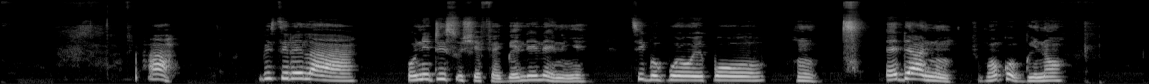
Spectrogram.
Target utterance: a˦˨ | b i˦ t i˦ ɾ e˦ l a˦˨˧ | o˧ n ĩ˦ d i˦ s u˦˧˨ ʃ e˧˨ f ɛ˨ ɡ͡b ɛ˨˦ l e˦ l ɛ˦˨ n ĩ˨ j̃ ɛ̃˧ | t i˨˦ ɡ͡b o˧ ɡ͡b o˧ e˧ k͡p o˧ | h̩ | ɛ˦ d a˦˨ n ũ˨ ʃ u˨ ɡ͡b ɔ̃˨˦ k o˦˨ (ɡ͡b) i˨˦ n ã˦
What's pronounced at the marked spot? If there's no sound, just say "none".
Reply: ɡ͡b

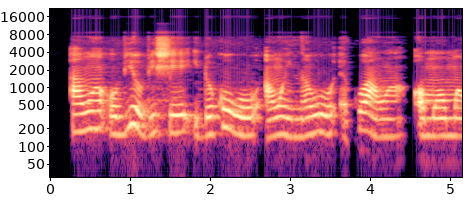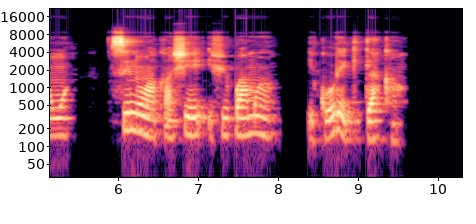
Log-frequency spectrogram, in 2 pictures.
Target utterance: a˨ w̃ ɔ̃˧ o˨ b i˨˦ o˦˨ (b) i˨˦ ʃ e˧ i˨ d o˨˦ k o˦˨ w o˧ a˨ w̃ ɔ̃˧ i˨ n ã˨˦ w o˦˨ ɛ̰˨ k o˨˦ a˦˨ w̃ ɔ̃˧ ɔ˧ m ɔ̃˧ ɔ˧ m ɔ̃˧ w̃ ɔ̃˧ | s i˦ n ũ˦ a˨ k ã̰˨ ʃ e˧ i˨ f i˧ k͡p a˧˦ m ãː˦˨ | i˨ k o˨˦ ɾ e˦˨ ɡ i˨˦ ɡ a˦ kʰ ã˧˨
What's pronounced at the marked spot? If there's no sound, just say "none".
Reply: b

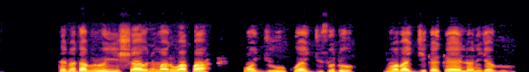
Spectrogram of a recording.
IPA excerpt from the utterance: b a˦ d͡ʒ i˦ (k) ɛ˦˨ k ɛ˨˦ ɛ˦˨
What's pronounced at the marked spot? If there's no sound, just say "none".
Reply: k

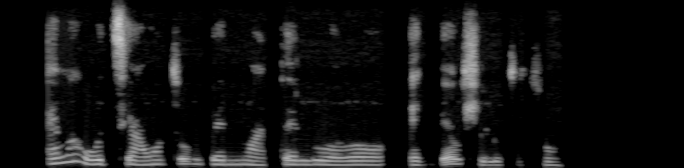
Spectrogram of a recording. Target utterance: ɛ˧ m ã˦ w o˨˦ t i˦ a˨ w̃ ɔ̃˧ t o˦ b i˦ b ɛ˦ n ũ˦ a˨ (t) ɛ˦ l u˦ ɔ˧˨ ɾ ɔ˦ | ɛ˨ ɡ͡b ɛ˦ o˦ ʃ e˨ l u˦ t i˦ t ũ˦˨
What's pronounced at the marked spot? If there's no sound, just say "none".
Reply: t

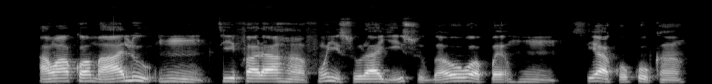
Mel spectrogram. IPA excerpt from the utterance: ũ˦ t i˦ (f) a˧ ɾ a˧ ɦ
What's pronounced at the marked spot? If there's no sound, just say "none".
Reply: f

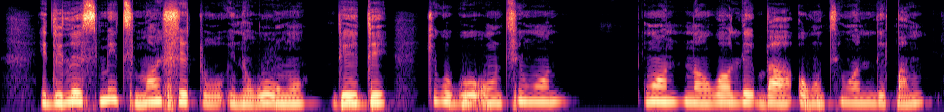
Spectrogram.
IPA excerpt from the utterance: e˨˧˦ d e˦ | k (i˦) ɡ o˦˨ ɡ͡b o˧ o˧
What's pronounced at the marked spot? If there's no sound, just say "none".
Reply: i˦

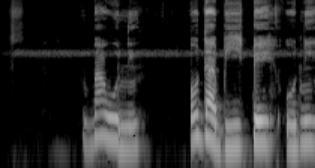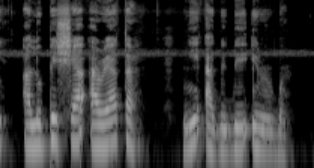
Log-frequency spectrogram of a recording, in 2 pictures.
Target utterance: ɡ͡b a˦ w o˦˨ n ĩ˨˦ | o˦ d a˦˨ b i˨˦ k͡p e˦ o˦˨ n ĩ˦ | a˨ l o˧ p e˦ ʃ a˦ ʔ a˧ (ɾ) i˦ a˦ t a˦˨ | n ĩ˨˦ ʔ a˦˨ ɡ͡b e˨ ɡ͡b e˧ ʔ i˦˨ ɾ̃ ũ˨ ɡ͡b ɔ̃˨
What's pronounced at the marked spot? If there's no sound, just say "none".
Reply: ɾ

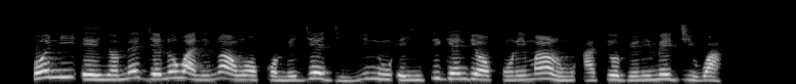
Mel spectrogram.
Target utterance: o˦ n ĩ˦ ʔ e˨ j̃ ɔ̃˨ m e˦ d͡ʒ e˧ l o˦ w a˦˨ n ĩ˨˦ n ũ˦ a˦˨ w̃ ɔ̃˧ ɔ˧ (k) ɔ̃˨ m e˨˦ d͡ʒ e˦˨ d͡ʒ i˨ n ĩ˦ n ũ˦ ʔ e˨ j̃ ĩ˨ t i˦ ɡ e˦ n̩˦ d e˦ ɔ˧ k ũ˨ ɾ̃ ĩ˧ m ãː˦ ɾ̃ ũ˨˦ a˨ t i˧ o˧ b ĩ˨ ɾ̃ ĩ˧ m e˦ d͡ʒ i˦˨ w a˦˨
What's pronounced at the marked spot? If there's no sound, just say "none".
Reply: k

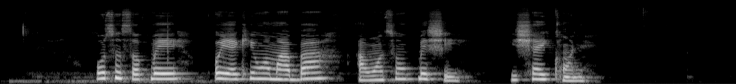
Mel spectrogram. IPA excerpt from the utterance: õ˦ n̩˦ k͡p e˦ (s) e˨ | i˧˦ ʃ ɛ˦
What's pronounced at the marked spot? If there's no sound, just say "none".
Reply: ʃ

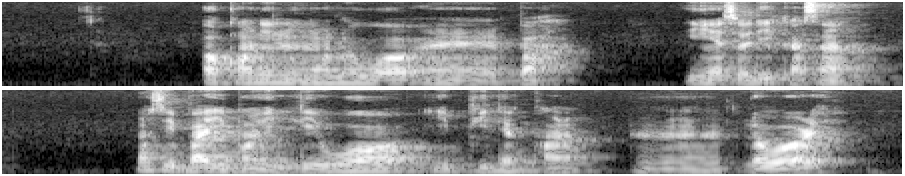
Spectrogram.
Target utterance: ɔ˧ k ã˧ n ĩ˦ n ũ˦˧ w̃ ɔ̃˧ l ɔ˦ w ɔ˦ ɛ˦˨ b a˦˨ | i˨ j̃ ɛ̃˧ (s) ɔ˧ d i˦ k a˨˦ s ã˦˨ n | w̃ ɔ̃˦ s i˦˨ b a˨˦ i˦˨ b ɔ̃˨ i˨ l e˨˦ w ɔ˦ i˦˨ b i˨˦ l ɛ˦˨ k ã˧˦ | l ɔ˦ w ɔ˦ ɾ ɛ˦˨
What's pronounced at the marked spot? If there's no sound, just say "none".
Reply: s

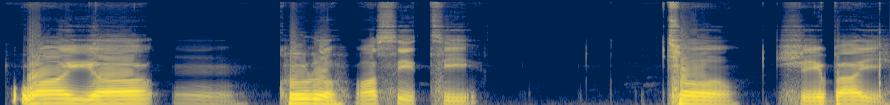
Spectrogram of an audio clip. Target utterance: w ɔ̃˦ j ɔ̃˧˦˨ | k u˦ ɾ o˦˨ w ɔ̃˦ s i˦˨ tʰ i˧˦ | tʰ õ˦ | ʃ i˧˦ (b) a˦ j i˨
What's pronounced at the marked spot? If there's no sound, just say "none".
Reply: b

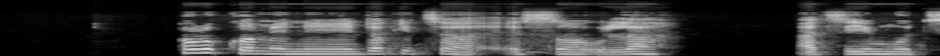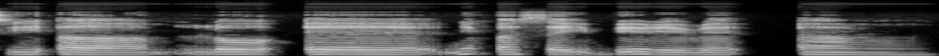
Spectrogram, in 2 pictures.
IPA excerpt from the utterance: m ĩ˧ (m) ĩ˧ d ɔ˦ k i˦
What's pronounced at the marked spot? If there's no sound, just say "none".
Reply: n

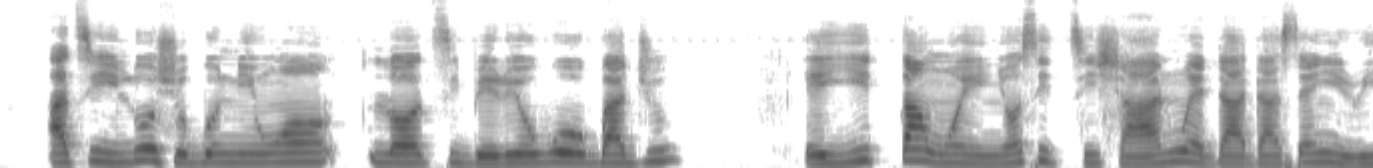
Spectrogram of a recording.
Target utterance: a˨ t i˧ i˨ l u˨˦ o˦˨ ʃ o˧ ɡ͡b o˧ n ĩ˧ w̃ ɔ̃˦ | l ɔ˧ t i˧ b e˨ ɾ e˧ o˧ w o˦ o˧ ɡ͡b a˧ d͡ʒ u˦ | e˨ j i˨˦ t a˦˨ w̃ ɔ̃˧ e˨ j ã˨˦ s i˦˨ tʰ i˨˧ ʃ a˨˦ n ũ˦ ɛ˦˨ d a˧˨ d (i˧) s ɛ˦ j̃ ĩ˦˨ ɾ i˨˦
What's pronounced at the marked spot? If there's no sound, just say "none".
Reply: a˧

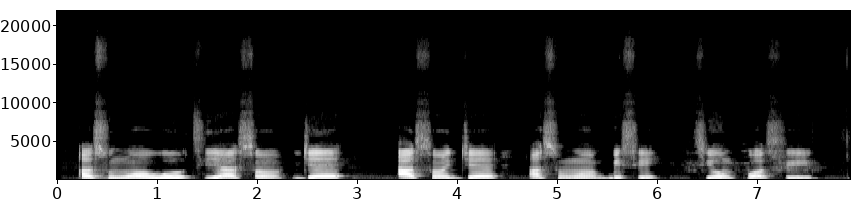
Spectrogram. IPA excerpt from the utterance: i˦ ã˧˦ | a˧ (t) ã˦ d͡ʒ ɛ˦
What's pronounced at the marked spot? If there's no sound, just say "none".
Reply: s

